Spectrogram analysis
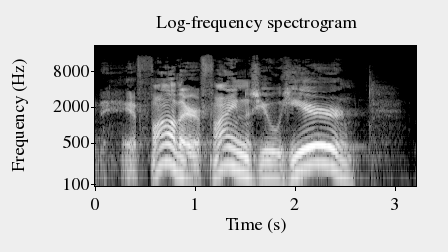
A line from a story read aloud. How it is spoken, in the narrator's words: she cried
